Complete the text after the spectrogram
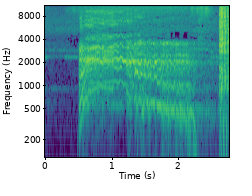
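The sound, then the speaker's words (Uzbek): A horse neighs in one long, loud whinny of nearly two seconds, its pitch wavering and stuttering toward the end, followed by a short loud burst. “Qora ot ham osmoni falakka uchib ketibdi.”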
